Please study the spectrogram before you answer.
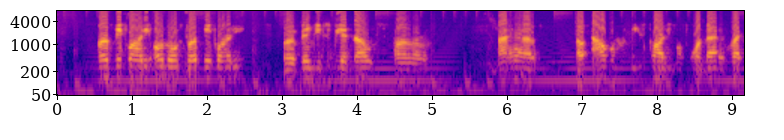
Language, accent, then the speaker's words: English; Newark, New Jersey, United States; I'm from Newark, Brick City. We don't take that type of disrespect over here. And I love my city.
